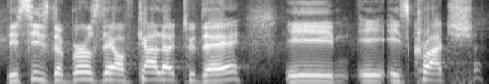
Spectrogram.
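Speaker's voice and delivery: loud, high, rousing toast; roaring party toast; excited shout. Real, not acted. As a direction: shout it out to the whole room, full of energy. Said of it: "I need to spread this energy out".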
